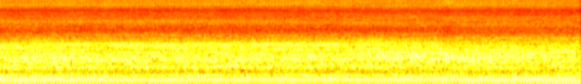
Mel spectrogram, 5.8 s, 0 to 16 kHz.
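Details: After carburetor cleaning and fuel system flush, a nearly new Generac RS8000E electric-start generator (2.9 hours) that had been surging now runs with one steady, constant hum and no hunting. Normal steady running, surging fixed.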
